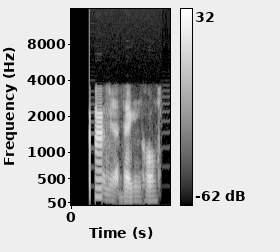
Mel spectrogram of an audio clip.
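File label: Police Northeast District Dispatch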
